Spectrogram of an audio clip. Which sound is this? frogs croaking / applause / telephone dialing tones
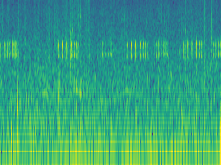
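frogs croaking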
